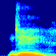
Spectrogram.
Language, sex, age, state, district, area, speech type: Urdu, male, 30-45, Delhi, Central Delhi, urban, spontaneous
